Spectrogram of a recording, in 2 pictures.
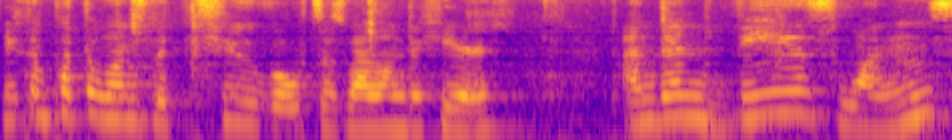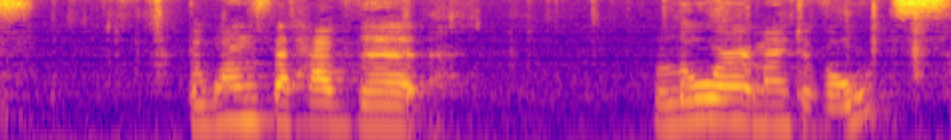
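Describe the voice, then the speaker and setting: This woman talks fairly slowly and stops often for long pauses. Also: medium pitch for a woman, ordinary pitch variation. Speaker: facilitation trainer. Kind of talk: live training tutorial. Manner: casual, conversational with fillers.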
